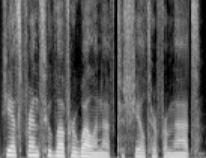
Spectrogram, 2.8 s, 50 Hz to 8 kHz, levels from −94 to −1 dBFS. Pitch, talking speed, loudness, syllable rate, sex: 180 Hz, 285 wpm, -17 LUFS, 5.4 syllables/s, female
